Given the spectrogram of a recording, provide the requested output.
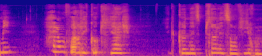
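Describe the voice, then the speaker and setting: A put-on character voice, high in pitch, at a moderate pace. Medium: read story.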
